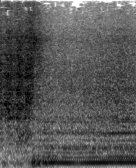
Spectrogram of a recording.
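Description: A car engine revs hard up close, a loud rising roar at first that settles into a deep, steady, rumbling idle, with no talking over it.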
